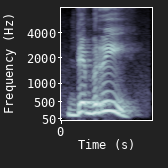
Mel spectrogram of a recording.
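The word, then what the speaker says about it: debris: मलबा, लेकिन इसमें एस साइलेंट है, डिब्री।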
